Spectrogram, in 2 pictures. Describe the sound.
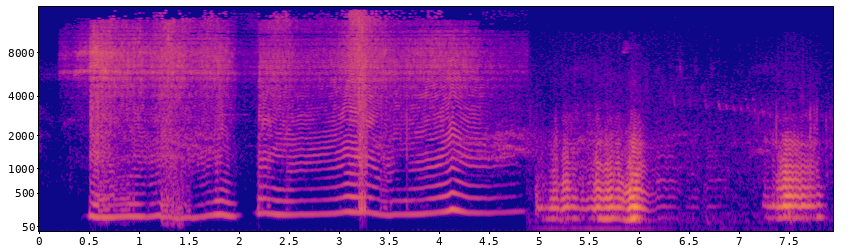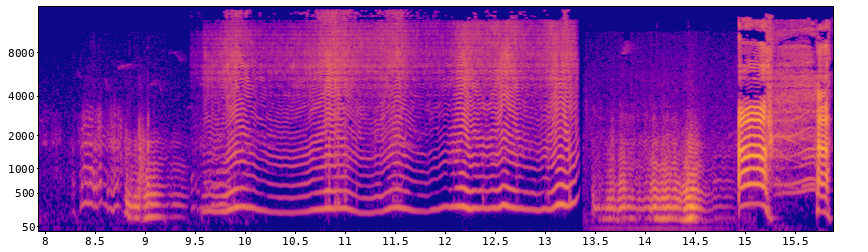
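A voice imitates a buzzing wasp in a series of nasal, wavering buzzes of varying pitch, broken by short pauses, fairly loud, with no words spoken.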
